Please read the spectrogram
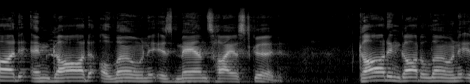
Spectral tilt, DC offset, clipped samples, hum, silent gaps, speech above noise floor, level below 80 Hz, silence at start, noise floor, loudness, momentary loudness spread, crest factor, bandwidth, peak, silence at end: -4 dB/octave; under 0.1%; under 0.1%; none; none; 30 dB; -82 dBFS; 0 s; -57 dBFS; -27 LUFS; 7 LU; 18 dB; over 20 kHz; -10 dBFS; 0 s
